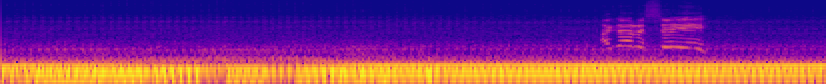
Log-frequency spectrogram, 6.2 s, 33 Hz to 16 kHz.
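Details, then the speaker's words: Ford Fairlane number 1 after sitting over a month in a snowbank, just started: smooth, even low rumble with no misses or knocks, about 15 volts and 40–45 psi oil pressure. Normal, healthy idle. "Fired right up. It's been sitting over a month in the snowbank, and it's just running as smooth as can be."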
